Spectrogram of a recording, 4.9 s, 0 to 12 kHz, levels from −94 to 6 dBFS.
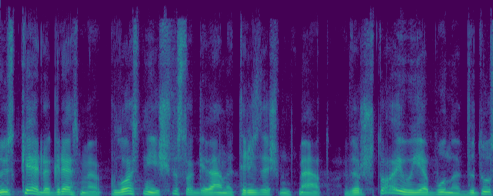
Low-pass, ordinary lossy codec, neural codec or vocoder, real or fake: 10.8 kHz; Opus, 24 kbps; none; real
